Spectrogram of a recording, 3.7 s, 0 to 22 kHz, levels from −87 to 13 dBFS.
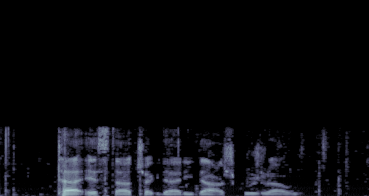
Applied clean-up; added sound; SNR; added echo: classical method spectral subtraction.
